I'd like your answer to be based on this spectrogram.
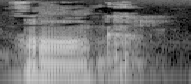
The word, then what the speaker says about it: Ankh: Ankh.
